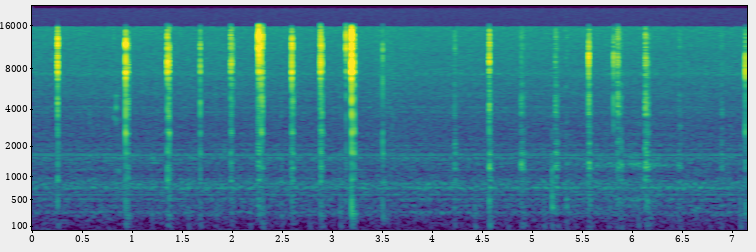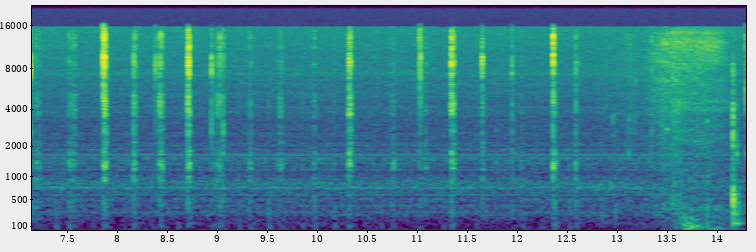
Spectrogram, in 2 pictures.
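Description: Faint, irregular sharp clicks and ticks, a few a second, from a fine tool scratching at the solder mask over the copper traces of a small circuit board. A brief, louder rustling noise comes near the end.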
